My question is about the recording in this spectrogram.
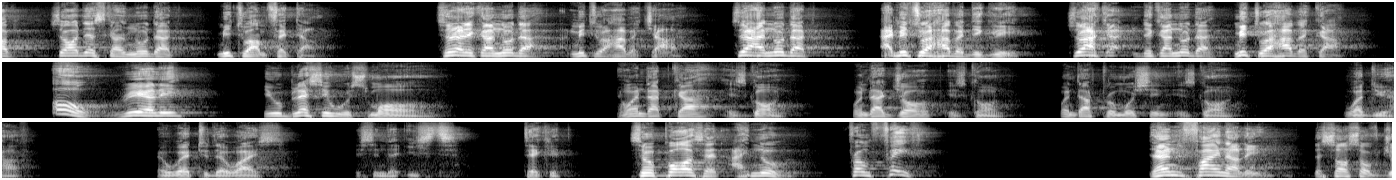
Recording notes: Sermon preached at CBC Shiashie Campus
